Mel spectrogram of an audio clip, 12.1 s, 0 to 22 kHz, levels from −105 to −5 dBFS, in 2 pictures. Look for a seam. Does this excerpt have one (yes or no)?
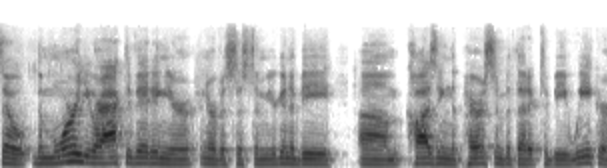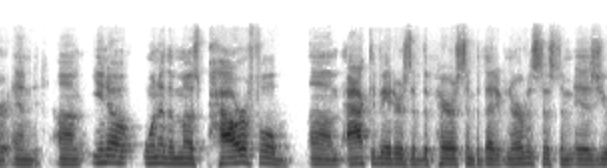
yes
